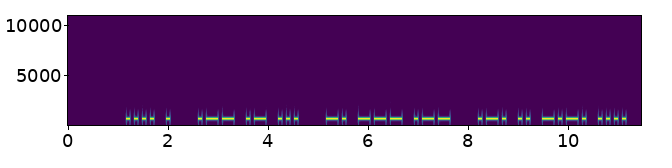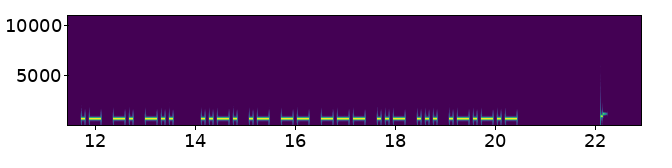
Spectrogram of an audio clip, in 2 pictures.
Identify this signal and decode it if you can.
Morse code, heard as a keyed tone, about 15 wpm, 700 Hz. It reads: HE WAS NOW RICH AND FAMOUS.
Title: Sentences from Top 1500 Words 15wpm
